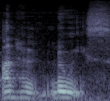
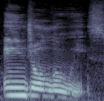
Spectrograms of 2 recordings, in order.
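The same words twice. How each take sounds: First: The name is said with Spanish sounds. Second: The name is said with English sounds. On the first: This is the original correct version. "if you're going to pronounce it right, you got to say" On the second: This is the simplified everyday version. "So Angel Luis, basically"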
